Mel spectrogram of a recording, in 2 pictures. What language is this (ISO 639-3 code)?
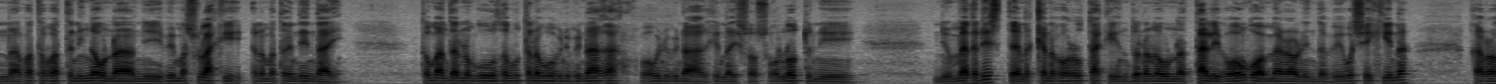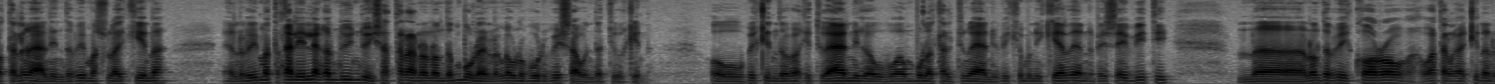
ita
